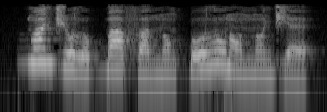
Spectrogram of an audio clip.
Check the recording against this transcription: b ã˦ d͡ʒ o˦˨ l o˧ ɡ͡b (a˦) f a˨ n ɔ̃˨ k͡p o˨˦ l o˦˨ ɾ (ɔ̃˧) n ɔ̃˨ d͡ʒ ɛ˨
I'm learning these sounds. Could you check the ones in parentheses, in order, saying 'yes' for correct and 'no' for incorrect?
no, no

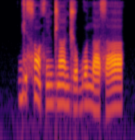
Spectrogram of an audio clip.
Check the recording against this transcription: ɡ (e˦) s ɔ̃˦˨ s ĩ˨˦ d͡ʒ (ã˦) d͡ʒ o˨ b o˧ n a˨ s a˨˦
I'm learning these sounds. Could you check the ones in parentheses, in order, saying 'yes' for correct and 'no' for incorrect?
no, no

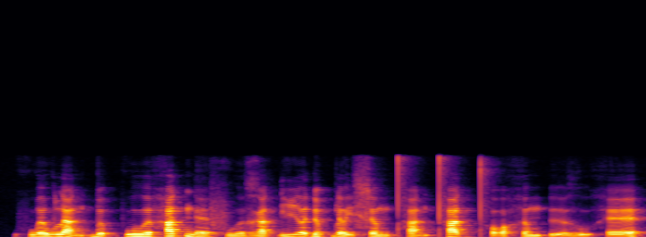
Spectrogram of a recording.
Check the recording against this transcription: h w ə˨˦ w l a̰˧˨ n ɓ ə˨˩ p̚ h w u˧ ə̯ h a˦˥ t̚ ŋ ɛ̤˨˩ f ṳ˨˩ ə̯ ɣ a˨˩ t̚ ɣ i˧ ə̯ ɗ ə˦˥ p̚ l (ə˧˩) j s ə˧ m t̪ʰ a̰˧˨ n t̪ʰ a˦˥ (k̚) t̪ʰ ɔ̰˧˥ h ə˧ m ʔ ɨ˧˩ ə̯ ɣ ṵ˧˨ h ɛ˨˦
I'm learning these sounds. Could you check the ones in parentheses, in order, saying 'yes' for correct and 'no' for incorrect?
yes, no

